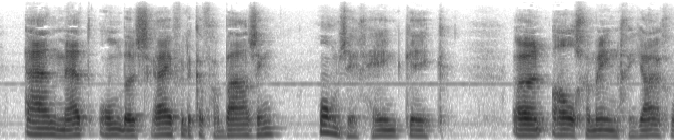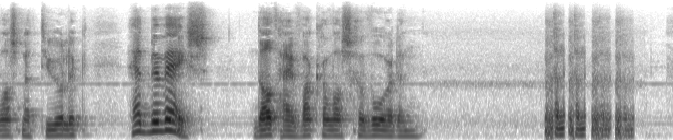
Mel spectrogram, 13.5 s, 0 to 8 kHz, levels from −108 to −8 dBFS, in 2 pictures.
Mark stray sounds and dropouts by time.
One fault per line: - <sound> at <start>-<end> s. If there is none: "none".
- laugh at 12.2-13.1 s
